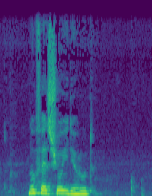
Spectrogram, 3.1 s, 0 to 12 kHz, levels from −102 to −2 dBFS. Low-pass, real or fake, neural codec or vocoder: 10.8 kHz; real; none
